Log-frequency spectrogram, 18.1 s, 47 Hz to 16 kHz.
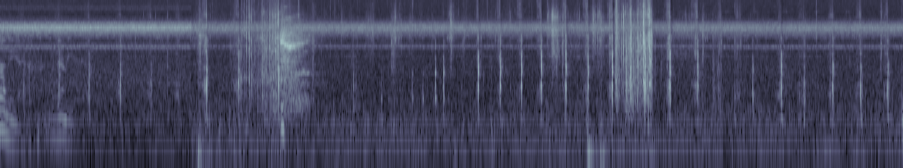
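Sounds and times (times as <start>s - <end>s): night insects chorus: 0.0s - 18.0s
dense crackling: 3.9s - 6.3s, 12.2s - 13.2s.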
